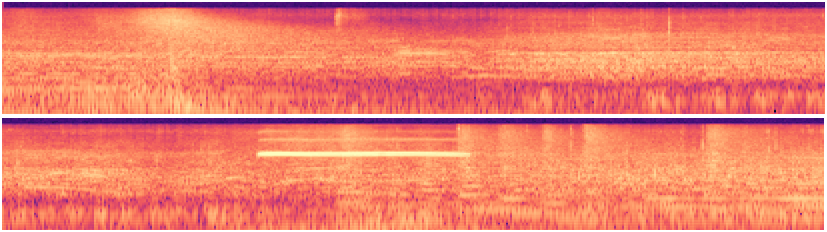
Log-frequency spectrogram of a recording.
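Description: Background music, with a falling whoosh near the start and a short, steady high-pitched tone about four seconds in.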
